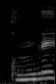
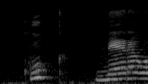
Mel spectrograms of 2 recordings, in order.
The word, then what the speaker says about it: 국내: 이거를 발음을 할 때 국내라고 하지 마세요. 국내. 국내. Naturally.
